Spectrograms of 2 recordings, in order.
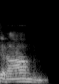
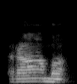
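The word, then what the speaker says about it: राम: So in the north, it is Ram. Sanskritam, it is Rama.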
